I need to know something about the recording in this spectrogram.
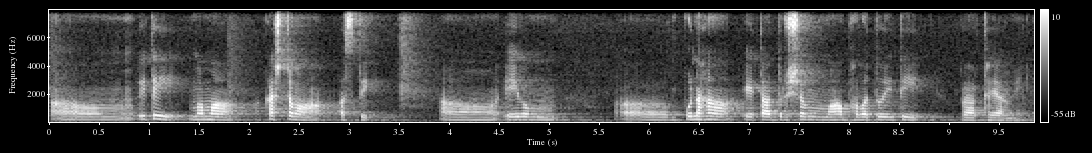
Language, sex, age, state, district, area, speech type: Sanskrit, female, 45-60, Telangana, Nirmal, urban, spontaneous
